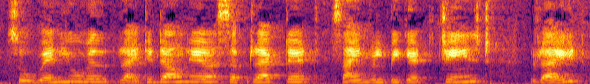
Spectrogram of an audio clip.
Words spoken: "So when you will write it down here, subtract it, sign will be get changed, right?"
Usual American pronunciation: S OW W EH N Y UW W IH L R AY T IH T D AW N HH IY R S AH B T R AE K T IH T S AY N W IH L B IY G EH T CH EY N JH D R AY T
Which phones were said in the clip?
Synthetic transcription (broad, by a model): S OW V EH N Y UW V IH L R AY T IH T D AW N HH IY R S AH B T R AE K T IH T S AY N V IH L B IY G EH T CH EY N JH D R AY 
